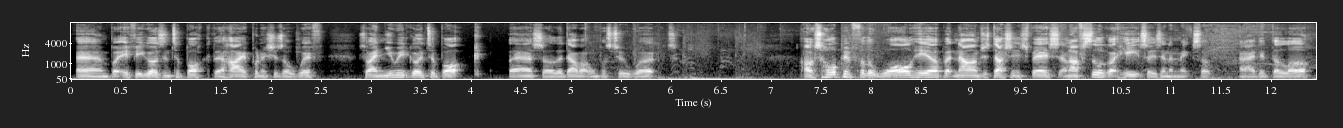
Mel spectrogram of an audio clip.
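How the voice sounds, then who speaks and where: A man's voice: on the low side, brisk. A man giving casual, matter-of-fact commentary as he analyses a video game match, explaining each move. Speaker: gaming content creator.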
